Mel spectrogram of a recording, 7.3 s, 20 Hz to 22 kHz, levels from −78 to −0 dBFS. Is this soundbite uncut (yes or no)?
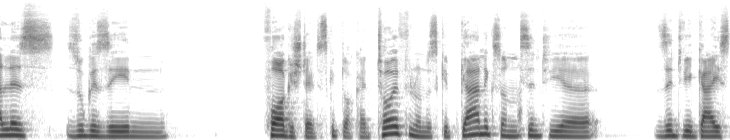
no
